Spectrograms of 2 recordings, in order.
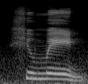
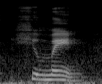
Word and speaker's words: humane: For example, moment, movement, except, expect, human, humane. So, most of the time, we will be pronouncing this also as human, but it is humane, human, humane.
